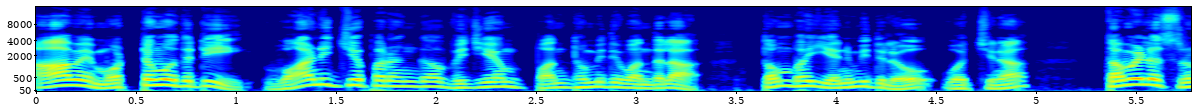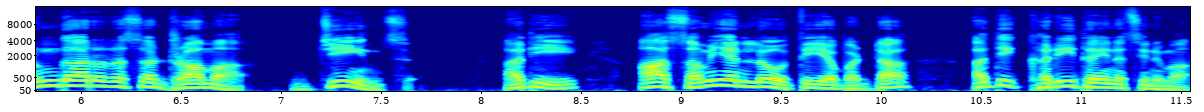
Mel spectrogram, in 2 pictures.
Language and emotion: Telugu, neutral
